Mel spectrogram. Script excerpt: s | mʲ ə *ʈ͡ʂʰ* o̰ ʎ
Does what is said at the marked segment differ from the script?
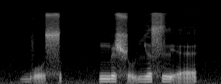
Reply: yes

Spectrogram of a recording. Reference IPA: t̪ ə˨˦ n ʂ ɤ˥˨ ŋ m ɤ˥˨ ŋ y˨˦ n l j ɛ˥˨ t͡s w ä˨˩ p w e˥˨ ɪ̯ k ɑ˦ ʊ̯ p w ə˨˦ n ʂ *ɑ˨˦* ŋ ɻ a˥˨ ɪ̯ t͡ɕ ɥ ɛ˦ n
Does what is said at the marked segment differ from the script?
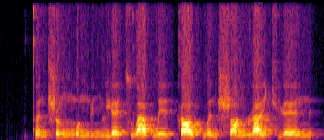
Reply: no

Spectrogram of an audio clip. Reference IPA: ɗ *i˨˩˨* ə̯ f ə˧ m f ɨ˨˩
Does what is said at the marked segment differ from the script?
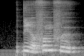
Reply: no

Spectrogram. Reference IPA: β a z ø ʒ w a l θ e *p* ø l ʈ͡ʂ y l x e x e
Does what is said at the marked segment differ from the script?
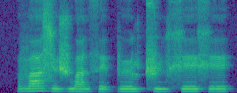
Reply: no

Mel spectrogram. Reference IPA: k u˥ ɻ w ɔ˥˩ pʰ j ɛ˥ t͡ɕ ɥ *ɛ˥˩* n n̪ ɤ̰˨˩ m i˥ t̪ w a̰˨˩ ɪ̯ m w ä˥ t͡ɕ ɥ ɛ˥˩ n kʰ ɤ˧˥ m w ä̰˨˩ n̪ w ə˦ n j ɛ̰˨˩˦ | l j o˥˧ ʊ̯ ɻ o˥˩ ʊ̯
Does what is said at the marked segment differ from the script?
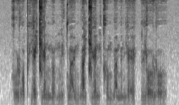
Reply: no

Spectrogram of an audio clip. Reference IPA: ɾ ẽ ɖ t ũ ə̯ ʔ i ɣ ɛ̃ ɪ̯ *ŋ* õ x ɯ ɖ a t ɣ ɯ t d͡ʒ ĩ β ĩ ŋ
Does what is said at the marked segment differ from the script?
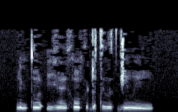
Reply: yes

